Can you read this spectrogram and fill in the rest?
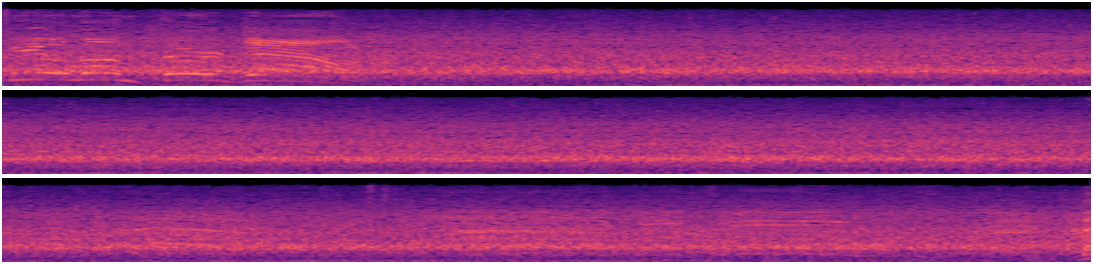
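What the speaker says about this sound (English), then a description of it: "Tide crowd rolling noise down onto Saban Field on third down." Dense stadium crowd roar for the Alabama Crimson Tide at Saban Field on third down in a college football video game, a steady loud wash of cheering throughout with commentary voices faintly under it.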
